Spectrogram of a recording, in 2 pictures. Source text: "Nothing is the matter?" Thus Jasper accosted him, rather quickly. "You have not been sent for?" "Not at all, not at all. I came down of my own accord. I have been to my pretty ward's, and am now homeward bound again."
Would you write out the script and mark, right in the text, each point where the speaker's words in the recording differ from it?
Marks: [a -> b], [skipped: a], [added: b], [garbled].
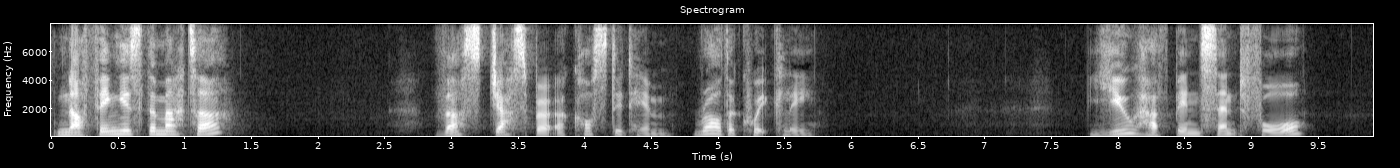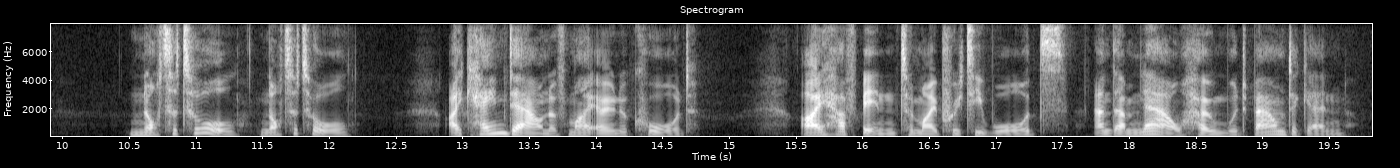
"Nothing is the matter?" Thus Jasper accosted him, rather quickly. "You have [skipped: not] been sent for?" "Not at all, not at all. I came down of my own accord. I have been to my pretty ward's, and am now homeward bound again."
